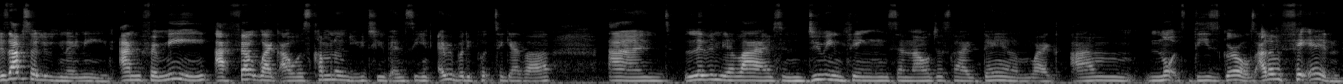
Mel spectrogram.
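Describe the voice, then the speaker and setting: A woman in an American accent at a fairly low pitch and moderate pace, ordinary pitch variation, with audible room echo. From Ghana. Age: 20s. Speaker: lifestyle vlogger. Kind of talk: casual chat to camera. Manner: animated.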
